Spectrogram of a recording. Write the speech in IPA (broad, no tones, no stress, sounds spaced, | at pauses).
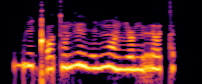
b i ǃʼ ɔ t ũ n z ĩ ɦ i ŋ ɔ̃ ʎ ə˞ ŋ r ə t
